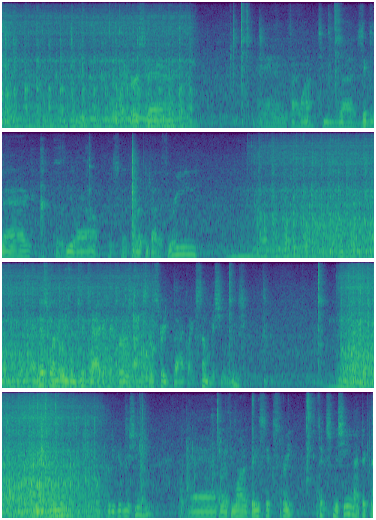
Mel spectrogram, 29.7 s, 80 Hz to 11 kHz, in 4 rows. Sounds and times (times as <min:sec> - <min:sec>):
Sewing machine: 0:00.0 - 0:03.9, 0:12.3 - 0:18.0, 0:21.5 - 0:24.4
Speech: 0:02.2 - 0:03.6, 0:05.1 - 0:11.4, 0:15.4 - 0:19.8, 0:23.0 - 0:23.8, 0:24.4 - 0:25.4, 0:26.0 - 0:29.7.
